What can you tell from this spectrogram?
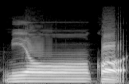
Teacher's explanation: nunnya disamarkan ke huruf qof karena dia ada bacaan ikhfa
